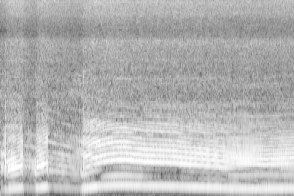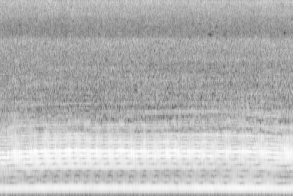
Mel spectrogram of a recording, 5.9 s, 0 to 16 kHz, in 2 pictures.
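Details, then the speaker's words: McCulloch Pro Mac 1010 chainsaw cutting wood with a dull chain, high jet barely open; owner suspects the carburetor. It blips a few times, then pulls down into a lower, strained buzz, bogging and unable to hold revs. Improved, not 100%. "well it ain't a hundred percent but it's much much better than it was but you can see that chain is getting dull"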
